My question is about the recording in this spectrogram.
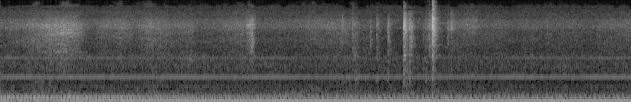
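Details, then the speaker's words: Turbo Honda Accord at idle with newly installed Walbro fuel pump: steady low idle rumble with a faint constant high whine of the loud new pump, working normally. "Listen to this fuel pump. It is pretty loud. And even at idle, I can hear that thing pumping."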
